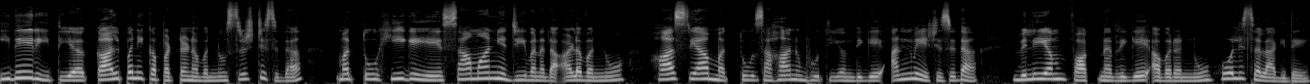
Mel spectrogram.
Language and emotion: Kannada, neutral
